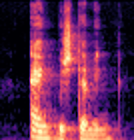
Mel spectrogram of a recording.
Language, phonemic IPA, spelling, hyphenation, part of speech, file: Dutch, /ˈɛi̯nt.bəˌstɛ.mɪŋ/, eindbestemming, eind‧be‧stem‧ming, noun, Nl-eindbestemming.ogg
- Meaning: final destination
